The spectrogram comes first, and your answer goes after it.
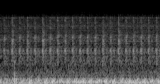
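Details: Honda ATC185 three-wheeler with a cheap Chinese carburetor, idle screw just under 2½ turns: a single-cylinder putt about eight beats a second, slightly uneven, idle still a touch rough. A tiny fuel leak is present; carburetion suspected.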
